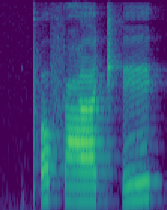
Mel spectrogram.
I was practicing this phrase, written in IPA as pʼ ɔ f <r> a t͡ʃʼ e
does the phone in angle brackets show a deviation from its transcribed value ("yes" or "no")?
yes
